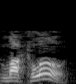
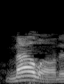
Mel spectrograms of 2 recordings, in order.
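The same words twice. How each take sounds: First: It is said the Hebrew way. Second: It is said the way it is spelled. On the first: The speaker calls it right. "but Mahlon" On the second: The speaker calls it wrong. "Mahlon is what it looks like"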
